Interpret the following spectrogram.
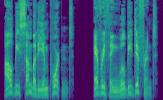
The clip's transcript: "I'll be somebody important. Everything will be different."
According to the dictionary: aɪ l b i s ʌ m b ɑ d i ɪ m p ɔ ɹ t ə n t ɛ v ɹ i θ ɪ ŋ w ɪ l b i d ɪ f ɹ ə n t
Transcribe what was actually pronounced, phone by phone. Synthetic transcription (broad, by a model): aɪ l b i s ʌ m b ɑ d i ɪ m p ɔ ɹ t n t ɛ v ɹ i θ ɪ ŋ w ɪ l b i d ɪ f ɹ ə n t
